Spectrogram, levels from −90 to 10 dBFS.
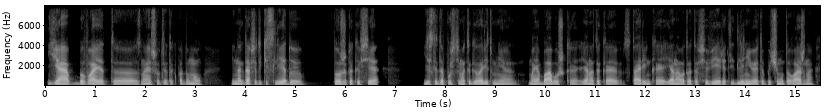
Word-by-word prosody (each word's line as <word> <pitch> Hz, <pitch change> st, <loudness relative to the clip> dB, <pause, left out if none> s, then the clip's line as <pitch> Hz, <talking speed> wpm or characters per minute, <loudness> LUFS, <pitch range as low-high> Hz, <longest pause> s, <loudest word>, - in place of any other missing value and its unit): Я, 110 Hz, -, +6 dB
бывает, 120 Hz, +2 st, +2 dB
э, 100 Hz, -2 st, +1 dB
знаешь, 105 Hz, +3 st, -2 dB
вот 85 Hz, -1 st, -6 dB
я 90 Hz, -, -3 dB
так 90 Hz, +1 st, -11 dB
подумал, 95 Hz, +2 st, -3 dB, 0.6 s
иногда 100 Hz, +4 st, +3 dB
всё-таки 105 Hz, -2 st, -6 dB
следую 135 Hz, -, 0 dB, 0.5 s
тоже, 100 Hz, -1 st, +2 dB
как 95 Hz, +1 st, -4 dB
и -, -, +2 dB
все. 120 Hz, +6 st, 0 dB, 0.9 s
Если, 100 Hz, +1 st, -2 dB
допустим, 105 Hz, 0 st, -1 dB
это 95 Hz, 0 st, -2 dB
говорит 100 Hz, +1 st, +2 dB
мне 90 Hz, -1 st, -3 dB, 0.2 s
моя 95 Hz, -2 st, +1 dB
бабушка, 100 Hz, -1 st, +1 dB
и 95 Hz, -, -10 dB
она 95 Hz, 0 st, +2 dB
такая 95 Hz, -1 st, -1 dB
старенькая, 105 Hz, -1 st, 0 dB
и 100 Hz, -, -4 dB
она 100 Hz, 0 st, +3 dB
вот 100 Hz, +1 st, -2 dB
в -, -, 0 dB
это 100 Hz, 0 st, -2 dB
всё 100 Hz, +1 st, -5 dB
верит, 105 Hz, +1 st, 0 dB
и 95 Hz, -, -5 dB
для 100 Hz, +2 st, +1 dB
неё 105 Hz, 0 st, +3 dB
это 100 Hz, 0 st, -1 dB
почему-то 100 Hz, -1 st, -2 dB
важно. 100 Hz, 0 st, +1 dB
100 Hz, 150 wpm, -26 LUFS, 95-105 Hz, 0.9 s, Я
